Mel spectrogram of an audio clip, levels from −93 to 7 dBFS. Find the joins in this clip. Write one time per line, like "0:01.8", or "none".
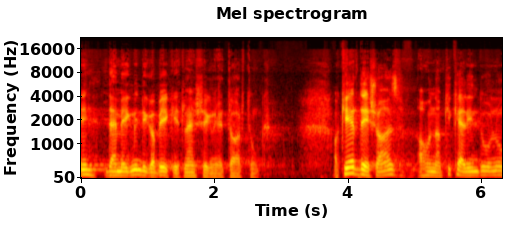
none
